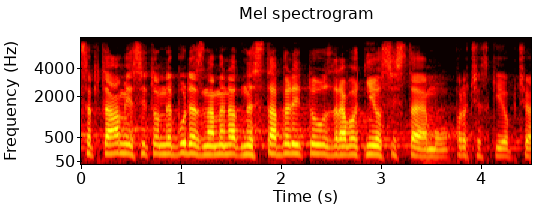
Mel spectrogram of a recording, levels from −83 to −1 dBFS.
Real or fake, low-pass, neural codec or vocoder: real; 7.2 kHz; none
